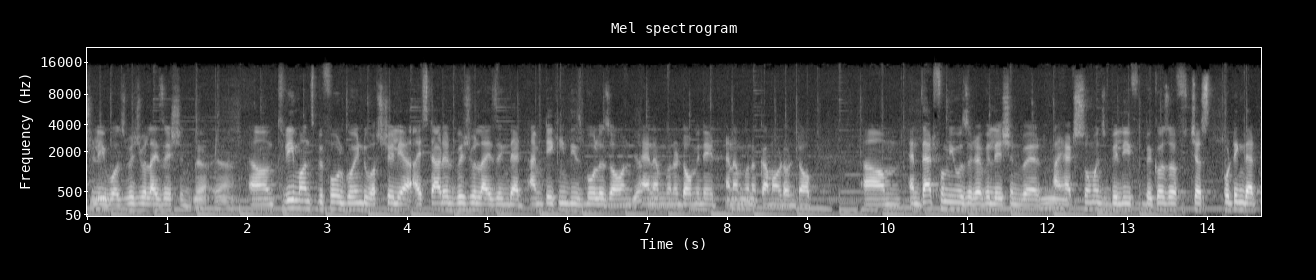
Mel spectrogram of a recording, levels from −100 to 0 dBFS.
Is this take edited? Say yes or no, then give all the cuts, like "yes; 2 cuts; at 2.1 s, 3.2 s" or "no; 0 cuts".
no; 0 cuts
